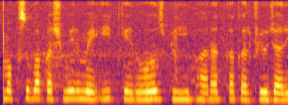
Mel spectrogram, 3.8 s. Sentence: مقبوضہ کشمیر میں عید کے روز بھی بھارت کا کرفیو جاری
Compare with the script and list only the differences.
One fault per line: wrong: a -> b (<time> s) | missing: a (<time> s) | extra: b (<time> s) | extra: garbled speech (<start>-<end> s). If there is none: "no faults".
no faults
